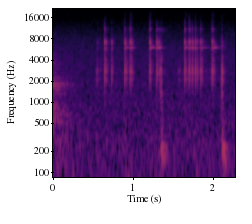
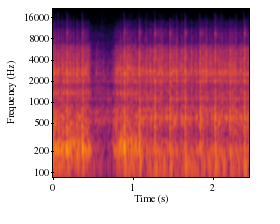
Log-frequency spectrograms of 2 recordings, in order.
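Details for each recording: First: 1951 Stromberg Carlson Velvet Action record changer after relubrication: light, crisp ticks in small clusters as the mechanism turns, the pawl normally clicking over its ramps that stop reverse rotation. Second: 1951 Stromberg Carlson Velvet Action record changer with a dented rubber idler wheel roughly filed to round it: uneven rumble and lumpy thump about every third of a second, slightly less lumpy than before; needs a new idler.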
